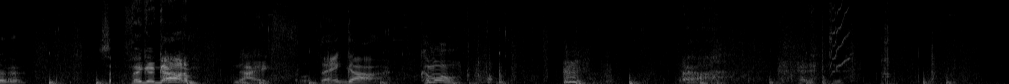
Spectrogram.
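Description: A man talks calmly.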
